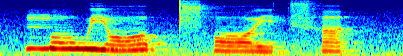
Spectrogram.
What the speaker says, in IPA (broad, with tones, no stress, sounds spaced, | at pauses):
m o˥ w j ɔː˨˥ p̚ t͡sʰ ɔː˨˩ j t͡sʰ ɐ˨ t̚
